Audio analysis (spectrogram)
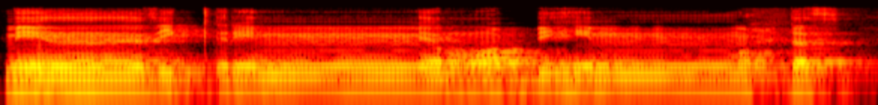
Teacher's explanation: റബ്ബിഹിം എന്നതിലെ സാക്കിനത്ത് മീം ശേഷമുള്ള മീമിൽ പൂർണ്ണമായും ലയിപ്പിച്ച് മണിച്ചുകൊണ്ട് ഉച്ചരിക്കുക. ഇദ്ഗാം ഷഫവി അല്ലെങ്കിൽ ഇദ്ഗാം മിസ്ലൈന് സഗീർ, മുതമാസിലൈന് സഗീർ എന്നൊക്കെ പേര് നൽകാവുന്ന ഇദ്ഗാം ചെയ്ത് ഷദ്ദുള്ള മീമിനെ മണിച്ച് ഉച്ചരിക്കുക.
